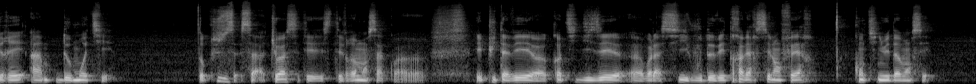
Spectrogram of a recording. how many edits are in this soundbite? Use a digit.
0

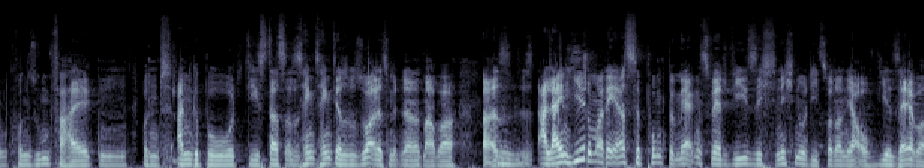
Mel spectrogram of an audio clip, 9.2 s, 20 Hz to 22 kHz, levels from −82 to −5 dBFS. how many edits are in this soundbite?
7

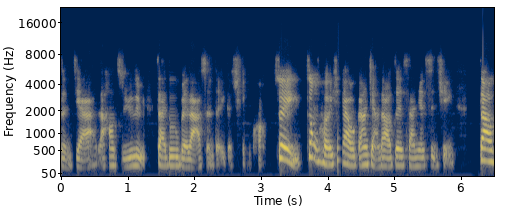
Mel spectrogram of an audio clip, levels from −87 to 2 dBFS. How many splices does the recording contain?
1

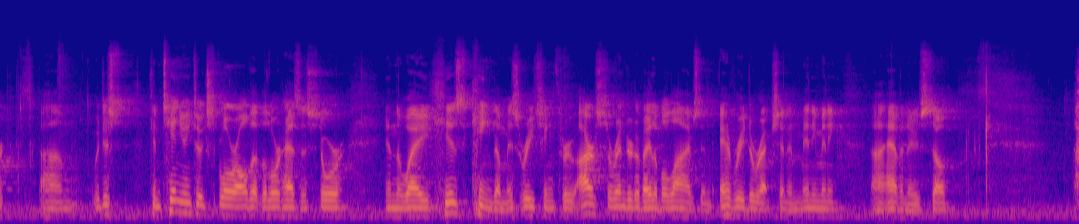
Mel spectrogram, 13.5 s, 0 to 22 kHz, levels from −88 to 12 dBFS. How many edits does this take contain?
0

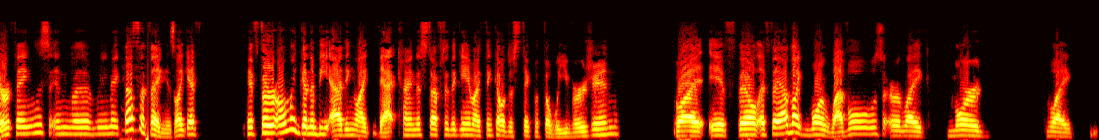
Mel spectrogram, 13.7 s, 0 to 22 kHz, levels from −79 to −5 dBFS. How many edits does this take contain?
1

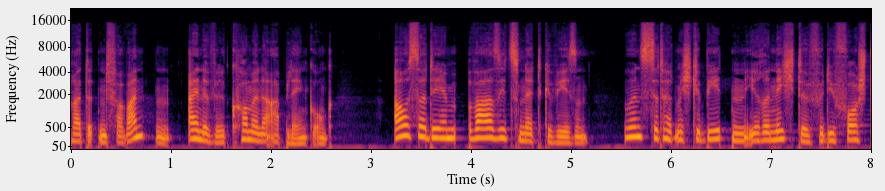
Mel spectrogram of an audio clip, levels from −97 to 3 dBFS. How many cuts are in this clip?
2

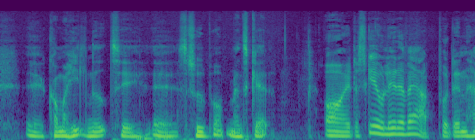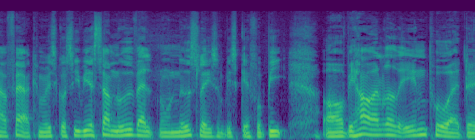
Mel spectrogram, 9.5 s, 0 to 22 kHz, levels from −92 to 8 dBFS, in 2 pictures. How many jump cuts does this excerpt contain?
2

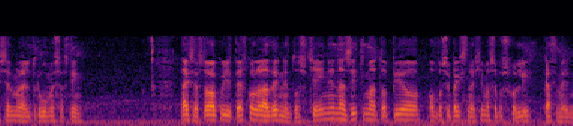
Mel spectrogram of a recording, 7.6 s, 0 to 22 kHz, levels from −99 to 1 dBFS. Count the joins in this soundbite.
1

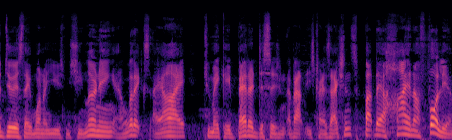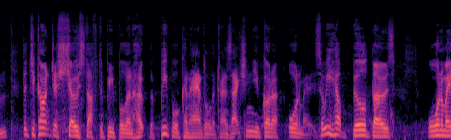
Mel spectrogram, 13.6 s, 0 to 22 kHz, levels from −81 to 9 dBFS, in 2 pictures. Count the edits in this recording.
1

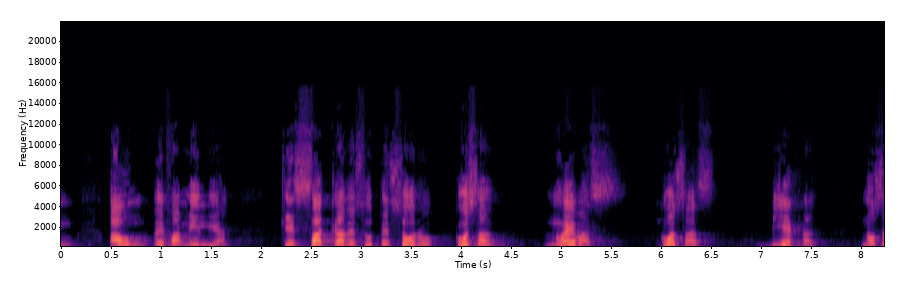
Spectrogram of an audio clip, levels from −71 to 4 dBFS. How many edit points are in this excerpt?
2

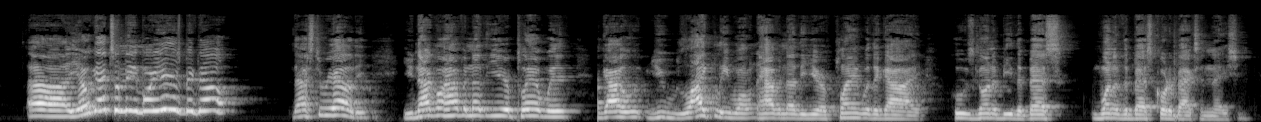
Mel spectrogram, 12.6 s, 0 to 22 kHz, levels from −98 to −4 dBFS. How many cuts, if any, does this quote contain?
1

